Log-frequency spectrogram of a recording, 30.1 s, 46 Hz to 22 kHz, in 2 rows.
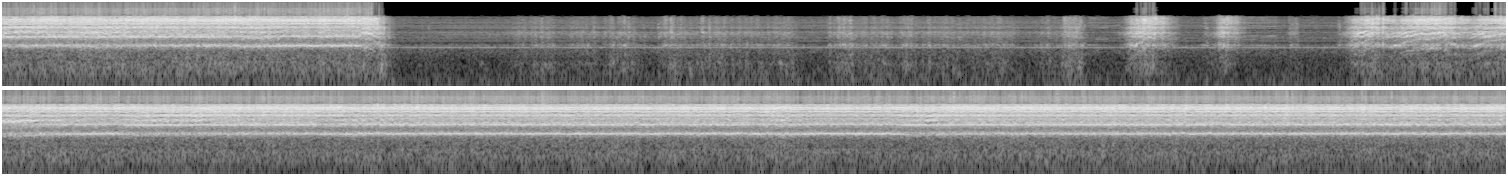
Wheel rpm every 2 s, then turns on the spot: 220, 160, 10, 20, 20, 30, 50, 170, 220, 230, 230, 230, 230, 230, 230.
4-10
